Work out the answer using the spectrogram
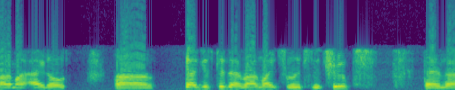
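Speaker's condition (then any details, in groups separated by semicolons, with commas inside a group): Cerebral palsy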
